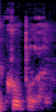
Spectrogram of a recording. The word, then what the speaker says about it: cupola: I'm gonna say cupola. Cupola. That is absolutely correct. I mispronounced it. It is cupola.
